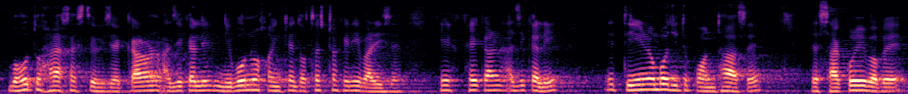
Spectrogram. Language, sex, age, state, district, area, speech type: Assamese, male, 30-45, Assam, Sonitpur, rural, spontaneous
